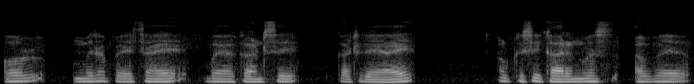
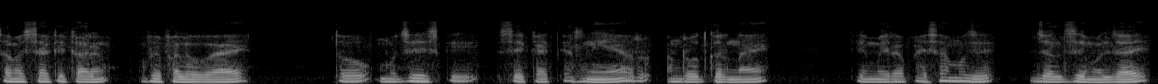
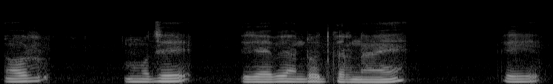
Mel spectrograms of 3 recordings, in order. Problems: background sounds at intervals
